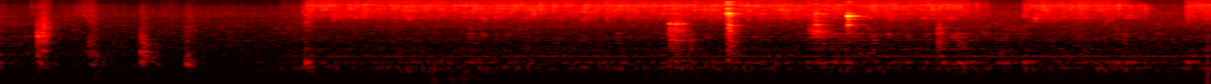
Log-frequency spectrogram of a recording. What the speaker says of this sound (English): you want to add a little bit of water.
